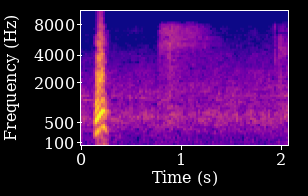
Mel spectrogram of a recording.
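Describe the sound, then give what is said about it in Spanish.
A person imitates a dog barking with a single loud, short yelp at the start, then only a low, steady background remains. “Me piden que ladre, a ver cómo es su sonido,”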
